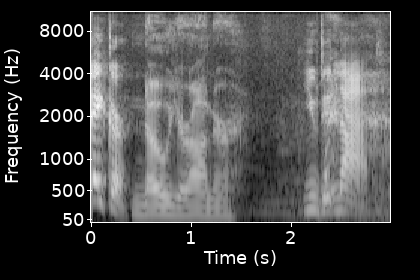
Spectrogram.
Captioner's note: audience murmuring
